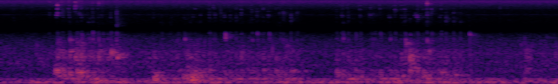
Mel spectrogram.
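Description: Someone drinking water, a series of wet gulps and swallows with faint sloshing of liquid, repeating steadily over a few seconds with no talking.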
